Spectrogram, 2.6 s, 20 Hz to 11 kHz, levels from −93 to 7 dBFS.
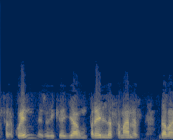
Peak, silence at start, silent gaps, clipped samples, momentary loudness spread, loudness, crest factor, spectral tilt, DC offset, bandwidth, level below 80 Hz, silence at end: -8 dBFS; 0.1 s; none; under 0.1%; 13 LU; -27 LUFS; 18 dB; -6 dB/octave; under 0.1%; 5.2 kHz; -80 dBFS; 0 s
